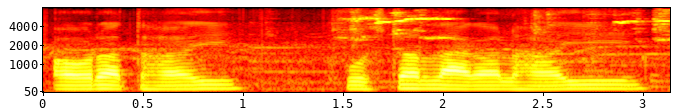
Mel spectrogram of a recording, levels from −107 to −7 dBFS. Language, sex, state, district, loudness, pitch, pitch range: Hindi, male, Bihar, Vaishali, -20 LUFS, 130 Hz, 125-140 Hz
